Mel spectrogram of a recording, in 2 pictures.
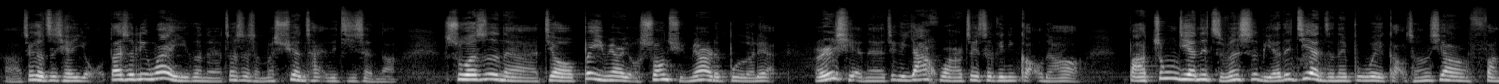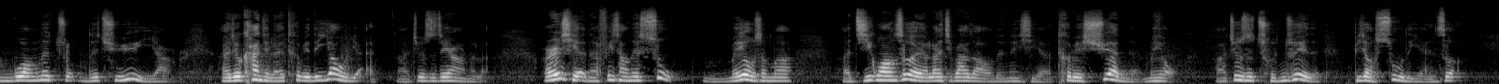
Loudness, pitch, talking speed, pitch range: -20 LUFS, 175 Hz, 275 characters per minute, 160-200 Hz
